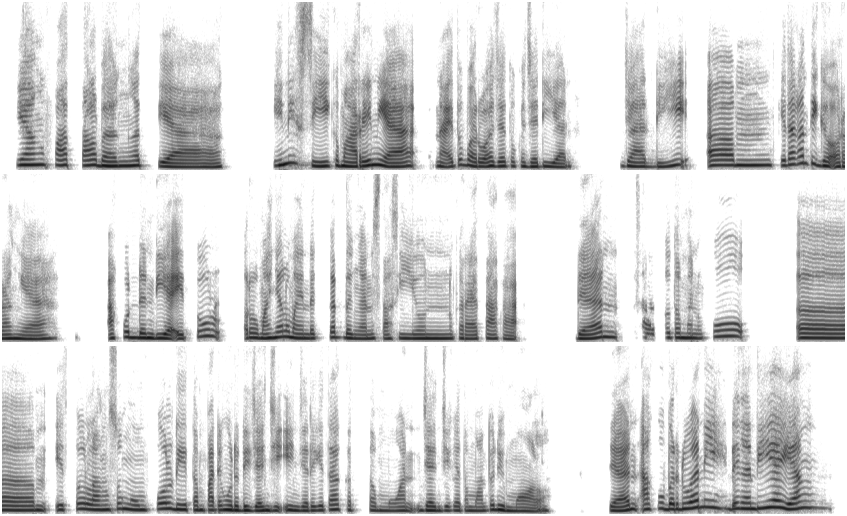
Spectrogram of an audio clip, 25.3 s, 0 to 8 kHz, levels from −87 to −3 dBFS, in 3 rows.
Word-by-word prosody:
Yang 260 +1 +2
fatal 245 0 -2
banget 215 0 +4 0.2
ya 180 -3 +2 0.9
ini 295 +9 +2
sih 205 -6 +1
kemarin 210 +3 +3
ya, 190 -1 +3 0.2
nah 190 -4 -1
itu 190 - -6
baru 195 -5 +1
aja 200 -1 +2
tuh 200 - -7
kejadian. 180 -2 -1 0.5
Jadi, 190 +3 -1 0.2
mmm, 245 +1 +1
kita 235 +4 -1
kan 330 +2 -3
3 220 -8 +2
orang 185 0 +3
ya 170 +2 -1 0.5
aku 215 +5 -1
dan 215 -1 +5
dia 195 -1 +4
itu 270 +10 -3 0.3
rumahnya 215 +3 +2
lumayan 205 -5 +2
dekat 230 +4 -6
dengan 185 -3 0
stasiun 185 0 0
kereta, 185 -1 -4
Kak, 165 -3 -5 0.6
dan 220 +7 +1 0.2
1 215 0 -12
temanku, 220 +7 -1 0.5
mmm, 205 -1 +2
itu 215 +3 -4
langsung 225 +3 0
ngumpul 225 +5 0
di 230 - +4
tempat 205 0 -2
yang 210 0 +4
udah 195 - +4
dijanjiin, 190 +1 +1
jadi 180 +1 -1
kita 225 +3 -2
ketemuan 180 -4 -6
janji 185 -1 0
ketemuan 180 -1 -4
tuh 220 - 0
di 210 - +5
mall. 165 +1 -3 0.6
Dan 185 +6 +2
aku 245 +3 -3
ber-2 265 +6 +3
nih 320 -5 -2
dengan 265 +2 +1
dia 325 +2 +4
yang, 290 +3 0
205 Hz, 140 wpm, -19 LUFS, 185-240 Hz, 0.9 s, dan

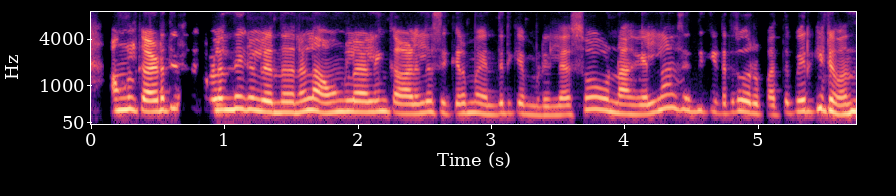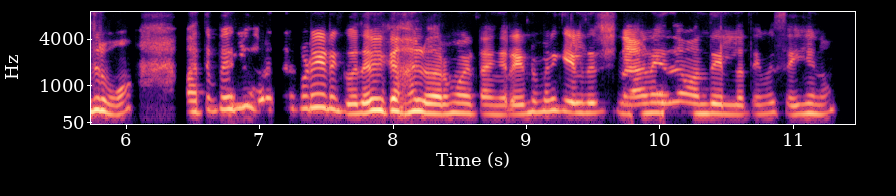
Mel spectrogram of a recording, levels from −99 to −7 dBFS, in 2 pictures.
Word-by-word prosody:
அவங்களுக்கு 285 -1 +4
அடுத்தடுத்த 290 +1 0
குழந்தைகள் 295 0 +3
இருந்ததுனால 245 +3 +2
அவுங்களாலயும் 255 +1 +1
காலையில 220 +3 0
சீக்கிரமா 225 0 -4
எந்திரிக்க 220 +2 -6
முடியல. 190 +1 -4
சோ 305 - -2 0.2
நாங்க 205 -1 -1
எல்லாம் 325 +7 -2
சேந்து 270 -2 -6
கிட்டத்தட்ட 245 +2 -2
ஒரு 220 - -3
10 225 +5 -10
பேர் 265 +2 -1
கிட்ட 275 -4 +3
வந்துருவோம். 255 +1 +2 0.4
10 255 +4 -5
பேர்ல 335 +4 -1
ஒருத்தர் 320 +2 -11
கூட 340 - +1
எனக்கு 270 -9 -1
உதவி 275 +5 +6
ஆள் 255 -1 +4
வரமாட்டாங்க. 210 -2 -2
2 245 +4 -3
மணிக்கு 265 -3 +1
எழுந்திரிச்சு 230 +3 -4
நானே 225 +3 0
தான் 235 -2 -3
வந்து 220 0 -1
எல்லாத்தையுமே 205 +3 -9
செய்யணும். 210 +5 -6
245 Hz, 185 wpm, -19 LUFS, 220-280 Hz, 0.4 s, உதவி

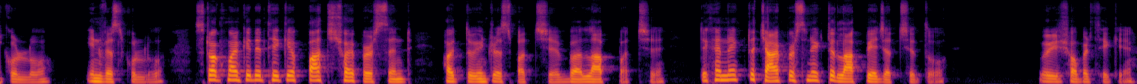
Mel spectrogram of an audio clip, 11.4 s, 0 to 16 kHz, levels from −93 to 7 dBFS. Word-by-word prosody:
করল, 110 -2 -5 0.6
ইনভেস্ট 120 -4 0
করল। 105 -3 -8 0.5
স্টক 200 -1 +5
মার্কেটের 195 0 +3
থেকে 190 +1 +2 0.2
৫-৬% 125 -10 +2 0.4
হয়তো 130 -1 +1
ইন্টারেস্ট 125 -1 -3
পাচ্ছে 105 0 -7 0.2
বা 115 - +3
লাভ 110 0 +3
পাচ্ছে। - - -11 0.4
তো - - -66
এখানে 200 -1 +3
একটা 215 +2 -1
৪% 180 +4 +4
একটা - - +1
লাভ 125 -1 +5
পেয়ে 120 -4 +2
যাচ্ছে 100 - -6
তো। - - -12 1.1
ওই 130 -1 0
সবার 115 0 -2
থেকে। 105 0 -11
130 Hz, 130 wpm, -22 LUFS, 115-185 Hz, 1.1 s, স্টক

